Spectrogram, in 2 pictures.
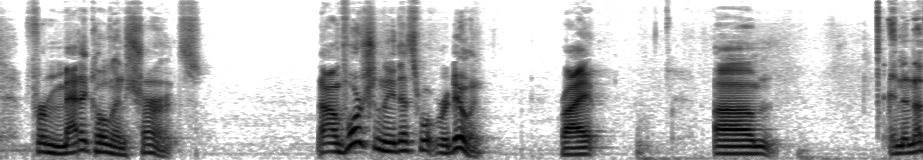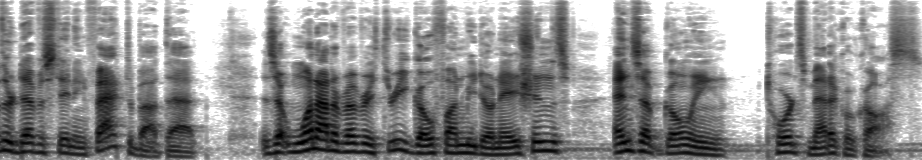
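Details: Adult man speaking; ordinary speech.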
